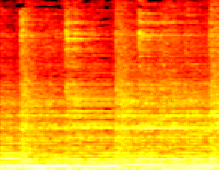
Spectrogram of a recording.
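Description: Live rock band playing an instrumental passage, with guitars to the fore.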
